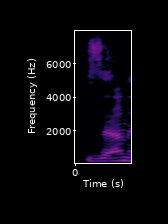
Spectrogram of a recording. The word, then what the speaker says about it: Zan: Zan is short vowel yet. Okay. So you were saying it right. Zan.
